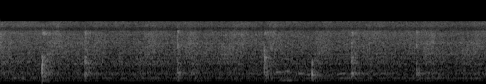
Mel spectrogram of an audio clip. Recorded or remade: recorded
